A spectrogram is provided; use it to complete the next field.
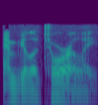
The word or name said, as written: ambulatorily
